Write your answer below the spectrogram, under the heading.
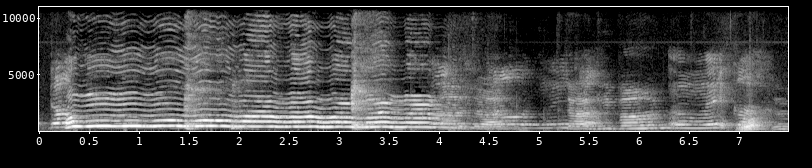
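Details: Mishka, a pet Siberian Husky, sings indoors after being groomed: a long sustained howl sliding gently downward from a steady tone, then broken, wavering yodel-like vocal bursts; owner praises her as a good girl.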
